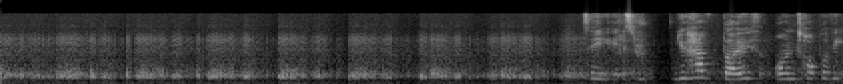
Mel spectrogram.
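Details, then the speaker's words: Home fetal Doppler in early pregnancy: rhythmic whooshing placental blood flow with a faster fetal heartbeat just beneath it, like a galloping horse; fetal heartbeat with placental sounds. "right now can you kind of hear that sounds like a galloping horse so that's the baby's heart be there"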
